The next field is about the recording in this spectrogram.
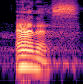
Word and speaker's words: Annas: Now you got to say that carefully. It is a short A. Annas, okay? If you're wondering what taxes have to do with Jesus, we're about to find out.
